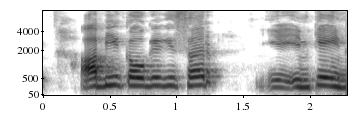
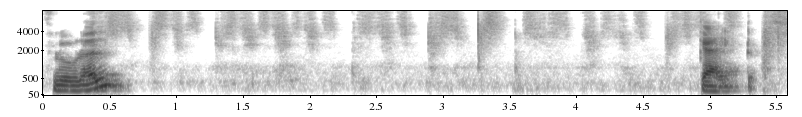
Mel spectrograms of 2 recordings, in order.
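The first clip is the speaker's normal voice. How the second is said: low, soft dictation with a long gap; 7 semitones lower, 11 dB quieter than usual. Shown as a demonstration. Teacher gives students the heading to write, dictating. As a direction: dictate word by word, low and quiet.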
